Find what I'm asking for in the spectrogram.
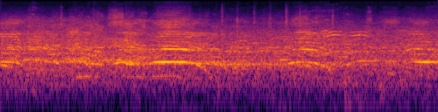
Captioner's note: crowd clamoring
